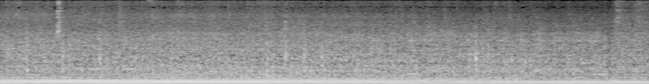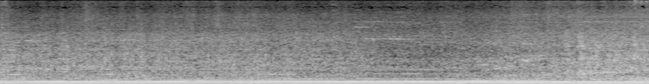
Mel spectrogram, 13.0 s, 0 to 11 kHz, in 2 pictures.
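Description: Komatsu D20P bulldozer's diesel engine running steadily, its note shifting slightly about eleven seconds in.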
